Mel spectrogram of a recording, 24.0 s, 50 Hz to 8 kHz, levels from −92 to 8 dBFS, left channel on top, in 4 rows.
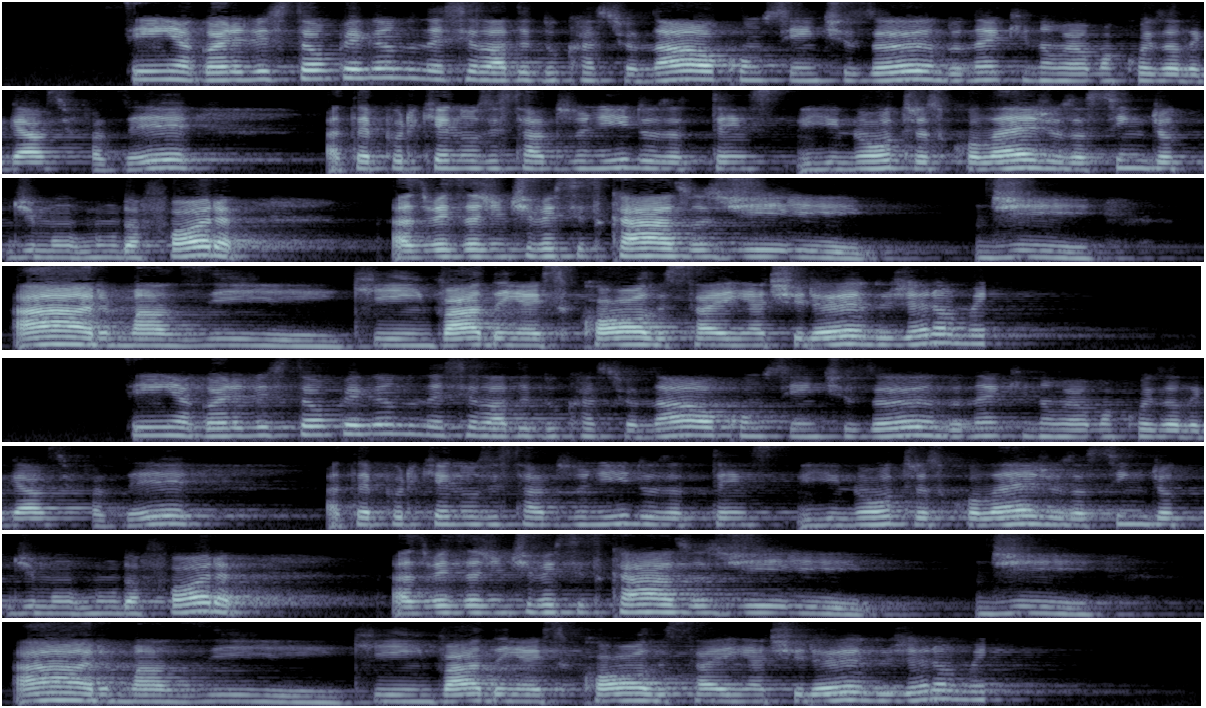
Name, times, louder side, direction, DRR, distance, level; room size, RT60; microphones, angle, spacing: voice 1, 0.7-7.1 7.6-13.3 14.0-16.4 16.9-17.5 18.1-23.0, left 4 dB, 35° left, 0.7 m, -24 dB
21.5 x 21.5 x 9.6 m
head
